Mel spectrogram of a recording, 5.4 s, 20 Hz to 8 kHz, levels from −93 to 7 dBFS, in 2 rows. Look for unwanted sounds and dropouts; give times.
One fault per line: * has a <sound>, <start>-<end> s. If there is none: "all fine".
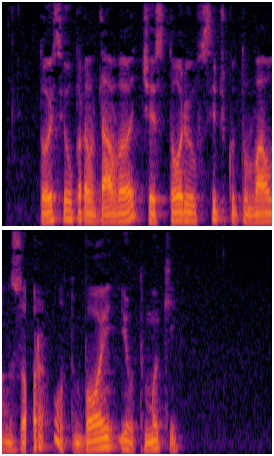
* has a dropout, 2.9-3.0 s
